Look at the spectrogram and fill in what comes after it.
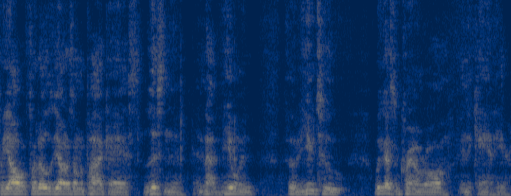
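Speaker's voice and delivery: put-on, smoothed-out, easy delivery. Talking to podcast listeners after a drink: put-on smooth voice. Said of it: "You hear how my voice got smooth".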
